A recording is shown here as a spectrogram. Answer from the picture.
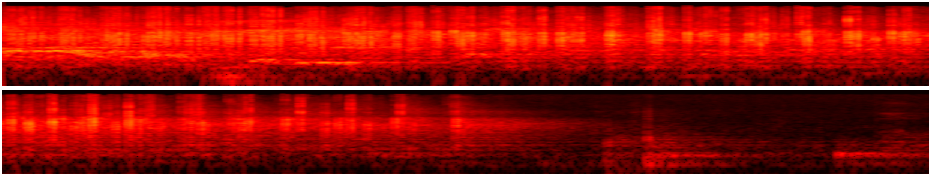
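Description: Audience applauding at the end of a song. The clapping is strong at once, then thins and fades out about ten seconds in.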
